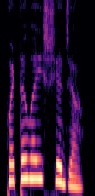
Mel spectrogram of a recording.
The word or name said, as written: ಪಟವೈಶ್ಯಜ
